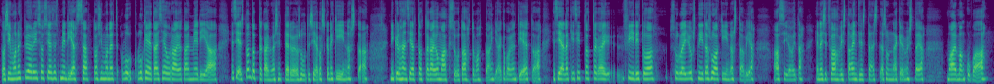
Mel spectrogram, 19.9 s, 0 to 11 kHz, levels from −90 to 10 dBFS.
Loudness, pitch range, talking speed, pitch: -19 LUFS, 200-225 Hz, 175 wpm, 215 Hz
